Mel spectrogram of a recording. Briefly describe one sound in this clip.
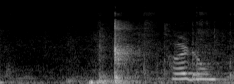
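A door latch clanks.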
